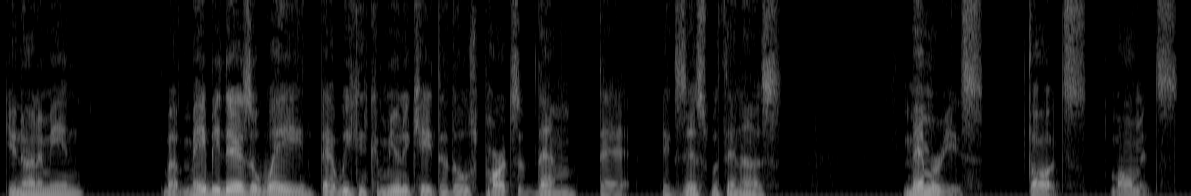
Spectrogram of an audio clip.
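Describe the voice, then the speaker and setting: Male podcast host, medium pitch, slow and searching delivery, informal reflective monologue, very dry close sound. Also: darkish tone, no echo. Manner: halting, searching, with long pauses and repeated phrases; informal, rhetorical questioning. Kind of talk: reflective personal monologue about grief.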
